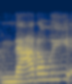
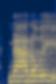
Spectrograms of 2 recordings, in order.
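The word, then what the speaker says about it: Nathalie: So the couple's names are Natalie and Colby. Natalie is spelled with a N A T H A L I E.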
